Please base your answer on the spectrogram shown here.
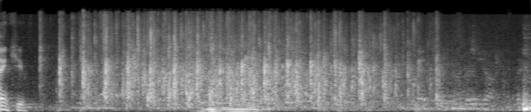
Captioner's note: applause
